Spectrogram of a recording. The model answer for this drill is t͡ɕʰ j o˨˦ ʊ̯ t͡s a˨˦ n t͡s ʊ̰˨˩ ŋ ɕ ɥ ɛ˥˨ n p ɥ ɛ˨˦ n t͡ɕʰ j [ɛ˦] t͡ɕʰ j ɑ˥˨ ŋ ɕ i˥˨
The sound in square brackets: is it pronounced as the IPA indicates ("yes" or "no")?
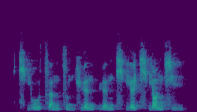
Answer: yes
